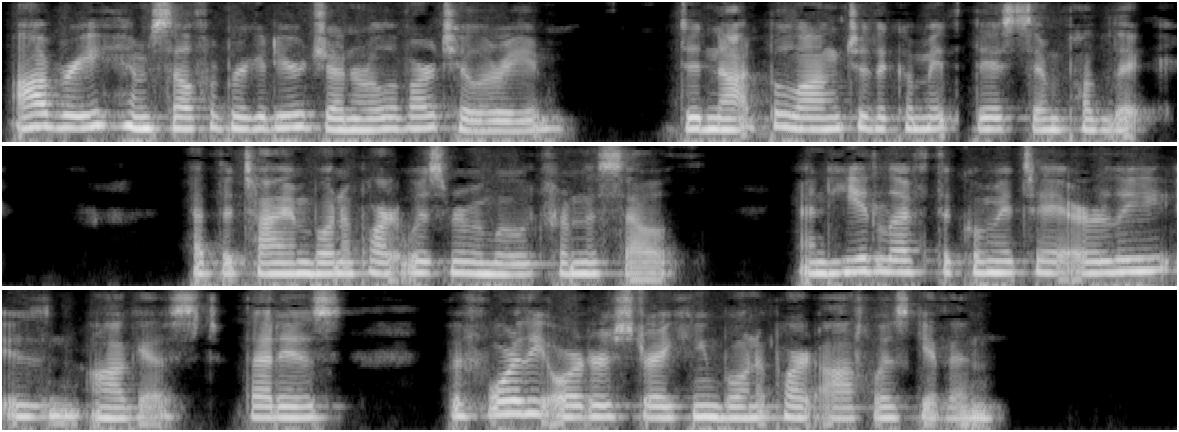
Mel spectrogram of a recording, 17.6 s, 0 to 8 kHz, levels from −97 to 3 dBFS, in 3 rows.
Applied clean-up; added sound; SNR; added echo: none; none; none; none.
